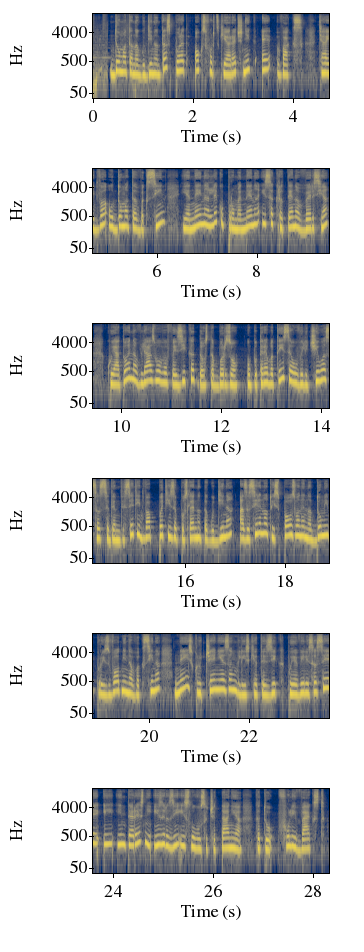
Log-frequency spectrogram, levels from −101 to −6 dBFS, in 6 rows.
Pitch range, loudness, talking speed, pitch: 205-265 Hz, -21 LUFS, 135 wpm, 230 Hz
